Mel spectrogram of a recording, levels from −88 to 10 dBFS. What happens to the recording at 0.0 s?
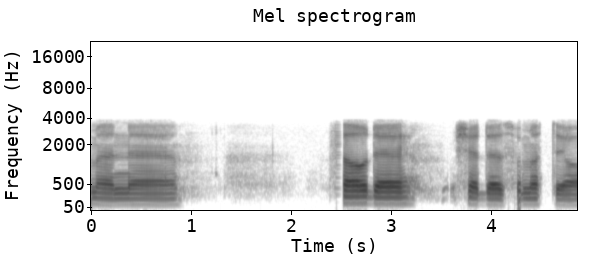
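Nothing goes wrong at 0.0 s: the speech starts intact, carried over an ordinary G.711 telephone line whose narrow band, roughly 250 Hz to 3.4 kHz, is simply how this clip sounds.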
